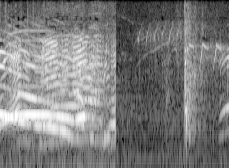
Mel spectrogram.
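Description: High, gliding voices calling out loudly over one another, cut off abruptly about a second in. Near the end comes a single sharp crack.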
